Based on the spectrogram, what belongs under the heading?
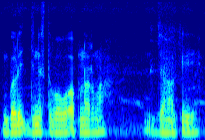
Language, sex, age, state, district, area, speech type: Santali, male, 45-60, Odisha, Mayurbhanj, rural, spontaneous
